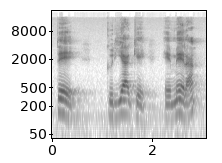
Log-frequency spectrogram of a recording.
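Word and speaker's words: τῇ κυριακῇ ἡμέρᾳ: Dice Marcartur, la frase griega traducida aquí el día del Señor y él la pone aquí como se pronuncia te curique emera, es diferente a la que encontramos, por ejemplo,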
